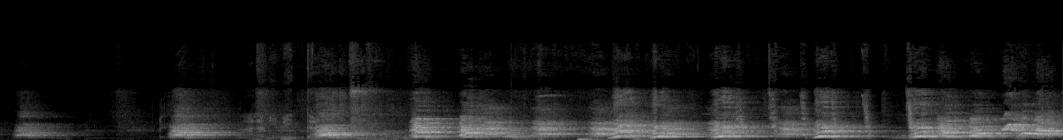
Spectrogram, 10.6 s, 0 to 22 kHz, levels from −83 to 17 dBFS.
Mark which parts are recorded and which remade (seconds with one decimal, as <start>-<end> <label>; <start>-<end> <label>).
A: 0.0-6.1 recorded; 6.1-6.6 remade; 6.6-10.6 recorded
